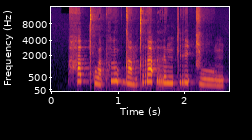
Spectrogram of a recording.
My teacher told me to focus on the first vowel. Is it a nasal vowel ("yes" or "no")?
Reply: no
